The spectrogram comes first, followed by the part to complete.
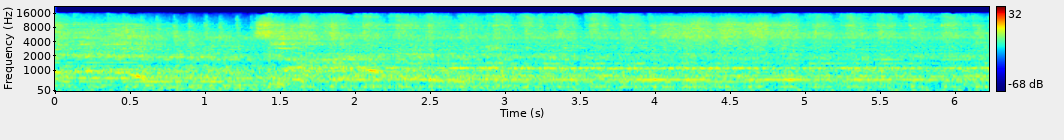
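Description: Loud live metal band playing through a club PA, heard from the crowd. It is a dense, unbroken wall of distorted guitar and backing with a held, droning chord.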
